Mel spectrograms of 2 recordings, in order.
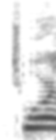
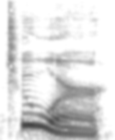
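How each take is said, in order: First: The vowel sounds like the 'or' in 'tore'. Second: The vowel sounds like the 'oo' in 'poor'. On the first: "like T O R" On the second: "or like a tour"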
